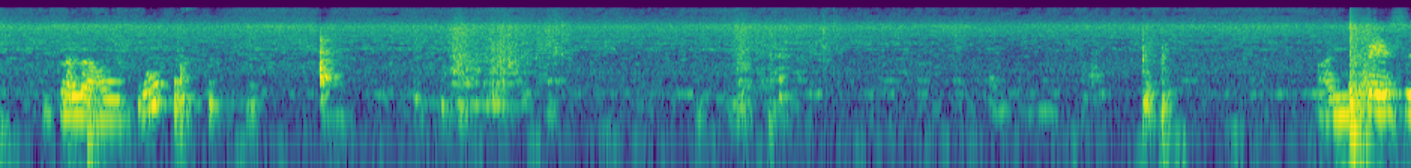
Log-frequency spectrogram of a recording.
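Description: Mutton being stirred in a pan with salt, turmeric and chili, giving scraping, shuffling stir sounds with a faint sizzle underneath, while a person talks intermittently nearby.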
